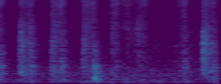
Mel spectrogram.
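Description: Faint, irregular clicks and rustles of a deck of oracle cards being shuffled by hand.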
